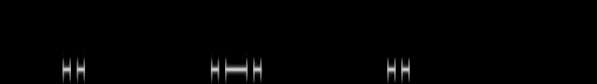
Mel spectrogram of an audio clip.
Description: Morse code, heard as a keyed tone, about 17 wpm, spaced as for 6 wpm, 700 Hz. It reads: IRI
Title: USA Call Signs - 6x Character Spacing - 17wpm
